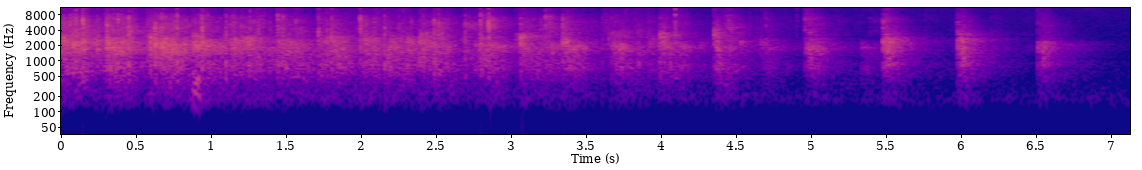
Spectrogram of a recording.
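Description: An audience breaks into dense, steady applause that gradually thins out, ending with a handful of scattered individual claps spaced apart over the last few seconds.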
